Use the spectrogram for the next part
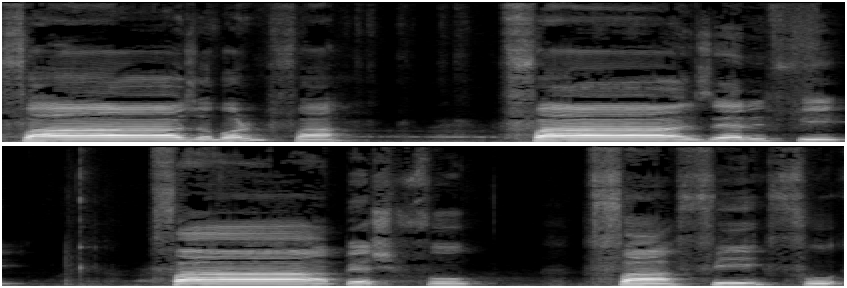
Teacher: উপরের দুই দাঁত নিচের ঠোঁটের পেটের সাথে লাগিয়ে ফা টা উচ্চারণ করতে হবে কারণ ফা টা হচ্ছে পাতলা করে উচ্চারণ করতে হবে যখন আপনি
